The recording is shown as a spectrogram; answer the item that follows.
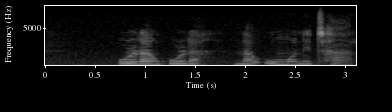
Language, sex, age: Venda, female, 18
